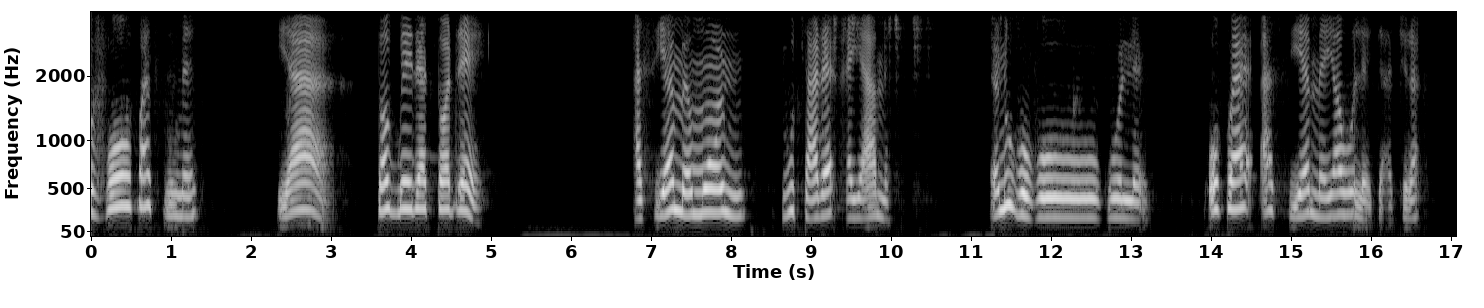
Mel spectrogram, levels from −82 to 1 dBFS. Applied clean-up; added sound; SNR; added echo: neural mask model DeepFilterNet 3.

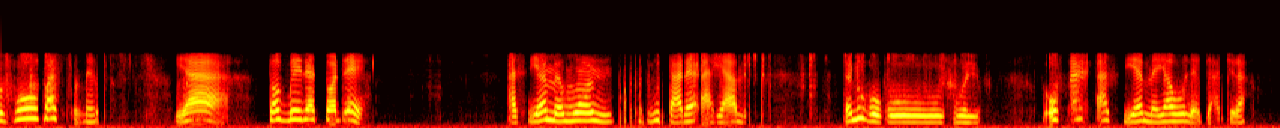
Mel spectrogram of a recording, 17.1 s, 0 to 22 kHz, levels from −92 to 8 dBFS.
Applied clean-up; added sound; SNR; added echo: neural diffusion model UNIVERSE++.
